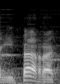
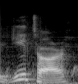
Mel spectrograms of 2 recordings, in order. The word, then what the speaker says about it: guitar: por cierto la palabra guitarra que es guitar tiene una entonación particular no vaya a decir quitar porque si usted dice guitart suena algo raro la pronunciación correcta es guitar de lo contrario sería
